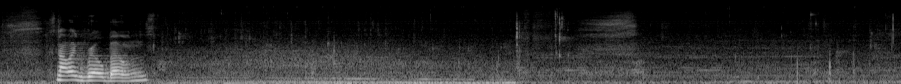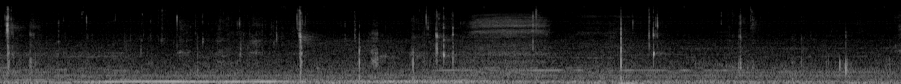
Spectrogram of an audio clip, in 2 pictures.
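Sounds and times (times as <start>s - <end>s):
chewing and biting food: 7.9s - 14.5s, 15.1s - 18.0s.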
